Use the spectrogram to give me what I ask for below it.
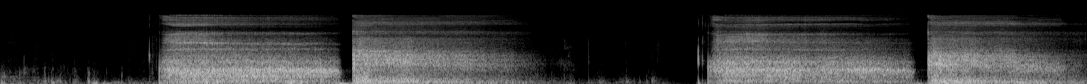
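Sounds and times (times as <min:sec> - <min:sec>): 
person imitating heavy mechanical respirator breathing: 0:01.5 - 0:05.7, 0:07.0 - 0:10.8.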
